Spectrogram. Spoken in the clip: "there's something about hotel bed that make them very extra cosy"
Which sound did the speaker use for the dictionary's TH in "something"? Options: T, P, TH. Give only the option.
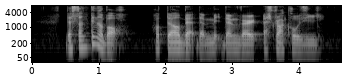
T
